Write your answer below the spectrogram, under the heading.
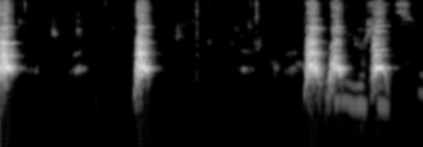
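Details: Cavalier King Charles Spaniel in a home whelping setup with the puppies of mothers Robin and Myra, US, on a chilly Monday morning near Halloween. Five sharp barks: one at the start, one near two seconds, then a rapid triple burst, with quiet gaps between.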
